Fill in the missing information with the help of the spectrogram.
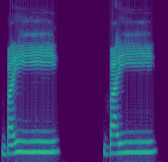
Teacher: Ba maftu, ba carrying a fatha, and ba maftu joining onto the ya sakin, meaning ya carrying the sukoon sign, will be ya leen, and that means that ba is joined onto the ya and we make it long for 2 seconds. or 2 counts.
